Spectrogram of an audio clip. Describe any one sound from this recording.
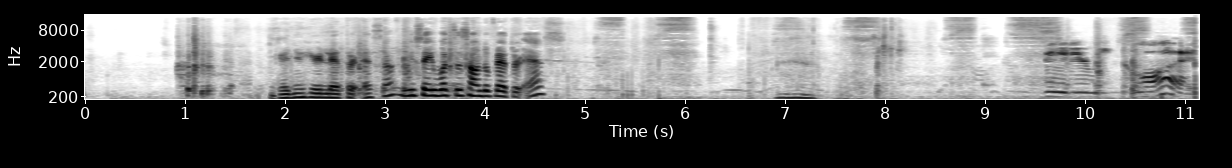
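A small child speaks close by in a high voice, with animation.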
